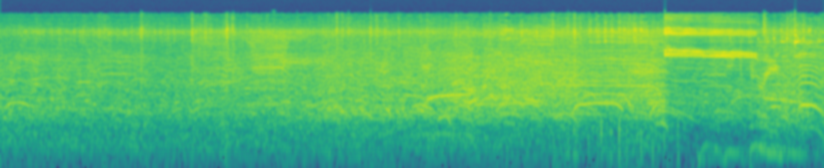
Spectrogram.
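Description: Football crowd yelling and cheering from the stands, growing louder in the middle as the ball carrier breaks toward the sideline. Just after the tackle near the end, a referee's whistle blows for about a second, blowing the play dead.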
